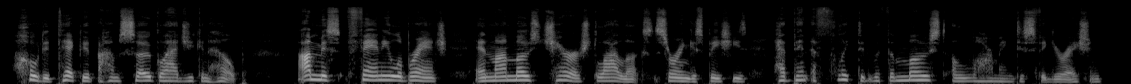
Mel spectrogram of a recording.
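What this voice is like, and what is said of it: Sultry southern drawl, troubled tone. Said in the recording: “A sultry southern drawl carried with it a troubled tone.”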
